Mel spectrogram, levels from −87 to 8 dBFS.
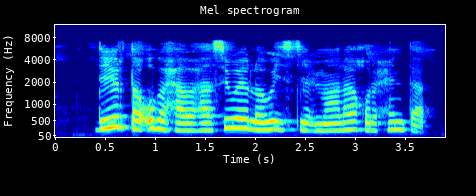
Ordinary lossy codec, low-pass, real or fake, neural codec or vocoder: none; 7.2 kHz; real; none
